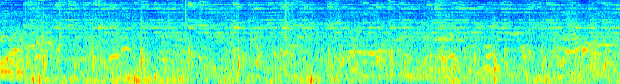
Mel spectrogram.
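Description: Belgian draft horse's hooves clip-clopping on a paved street as it pulls a carriage, a run of uneven sharp knocks, with people chattering alongside.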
